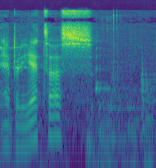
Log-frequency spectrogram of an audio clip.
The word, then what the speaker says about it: Ebrietas: Is it Ebrietas? Ebritas? I say Ebritas. I just prefer the sound of Ebritas. It's easier to roll off the tongue.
